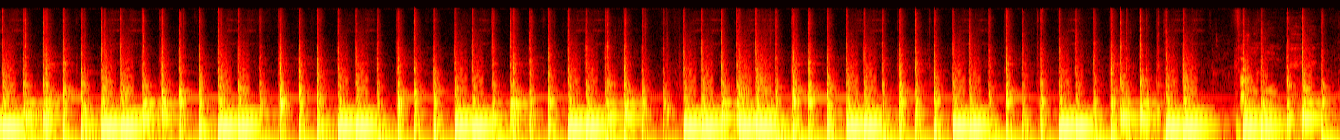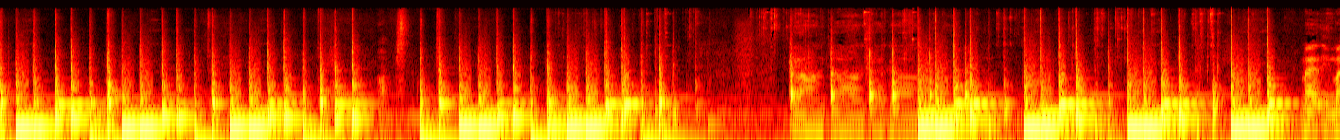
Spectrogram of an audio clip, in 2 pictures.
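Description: Congas played by hand in a steady repeating pattern, ringing open tones on two drums pitched apart, mixed with quick sharp slaps and muted strokes. The playing breaks off briefly about twelve seconds in, again just before eighteen seconds, and loosens for a couple of seconds past twenty before picking up again.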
